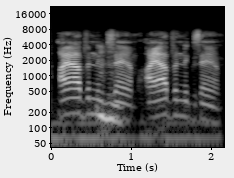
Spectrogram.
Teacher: We talked about dropping our H's. We can do that with the word have.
